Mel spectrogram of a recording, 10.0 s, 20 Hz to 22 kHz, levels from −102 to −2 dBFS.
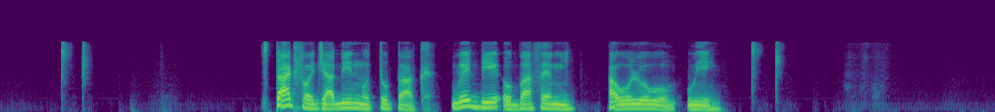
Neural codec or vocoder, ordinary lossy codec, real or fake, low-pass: codec, 16 kHz, 1 kbps, FunCodec, trained on Chinese and English, 50 frames a second; none; fake; 5.4 kHz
